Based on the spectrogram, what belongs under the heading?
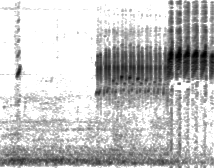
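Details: Flamboyan song, from an untrained bird, used to lure other birds into singing: a quick high chip, then a fast buzzy trill that swells into loud, rhythmic high notes about four per second.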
